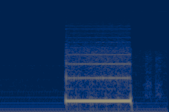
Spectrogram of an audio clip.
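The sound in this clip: A single steady electronic telephone line tone sounds while a caller rings a woman back. One clean, even beep lasts about half a second alone before the line falls quiet.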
